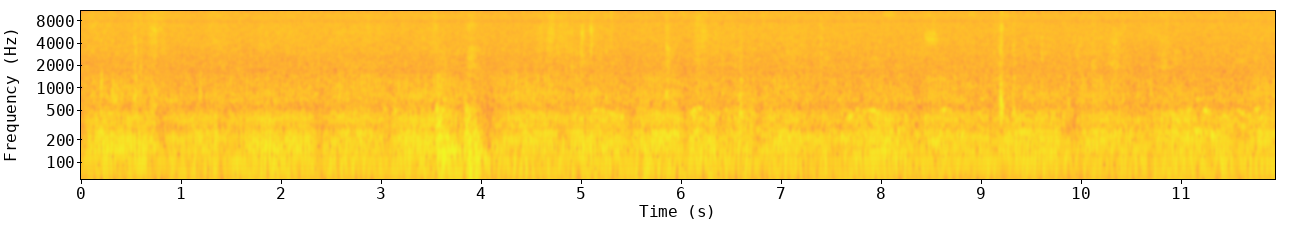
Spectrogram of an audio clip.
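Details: Rara, a three-year-old Ragdoll cat, lies indoors in front of a family member packing for a Hong Kong trip, lonely and seeking affection; a steady low rumbling purr runs throughout with faint voices, captured on a Panasonic LUMIX DMC-TZ7.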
